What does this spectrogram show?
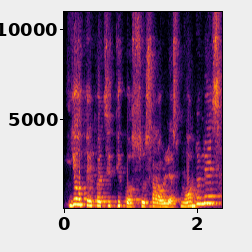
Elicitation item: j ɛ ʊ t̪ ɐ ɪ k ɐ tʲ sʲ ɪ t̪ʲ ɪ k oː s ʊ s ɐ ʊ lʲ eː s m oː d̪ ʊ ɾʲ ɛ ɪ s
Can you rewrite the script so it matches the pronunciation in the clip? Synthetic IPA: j ɛ ʊ t̪ ɐ ɪ p ɐ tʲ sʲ ɪ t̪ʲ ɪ k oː s ʊ s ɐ ʊ lʲ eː s m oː d̪ ʊ lʲ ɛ ɪ s

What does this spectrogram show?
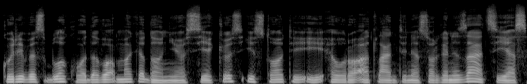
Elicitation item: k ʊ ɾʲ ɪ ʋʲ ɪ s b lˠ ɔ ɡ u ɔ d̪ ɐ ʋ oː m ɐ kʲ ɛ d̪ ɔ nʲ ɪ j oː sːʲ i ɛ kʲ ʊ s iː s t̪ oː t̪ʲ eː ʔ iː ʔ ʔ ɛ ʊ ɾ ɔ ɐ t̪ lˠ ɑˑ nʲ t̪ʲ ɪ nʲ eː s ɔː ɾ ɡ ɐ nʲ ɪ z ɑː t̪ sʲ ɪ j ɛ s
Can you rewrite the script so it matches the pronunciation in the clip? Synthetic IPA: k ʊ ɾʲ ɪ ʋʲ ɪ s b lˠ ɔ k u ɔ d̪ ɐ ʋ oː m ɐ kʲ ɛ d̪ ɔ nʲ ɪ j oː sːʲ i ɛ kʲ ʊ s iː s t̪ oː t̪ʲ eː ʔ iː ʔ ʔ ɛ ʊ ɾ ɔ ɐ t̪ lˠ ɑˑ nʲ t̪ʲ ɪ nʲ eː s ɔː ɾ ɡ ɐ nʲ ɪ z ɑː t̪ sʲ ɪ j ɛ s

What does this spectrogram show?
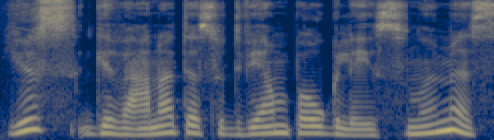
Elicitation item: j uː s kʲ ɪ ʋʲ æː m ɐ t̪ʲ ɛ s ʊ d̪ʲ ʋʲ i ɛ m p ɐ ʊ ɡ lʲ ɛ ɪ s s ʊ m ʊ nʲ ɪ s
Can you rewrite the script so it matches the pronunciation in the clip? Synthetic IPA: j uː s ɡʲ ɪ ʋʲ æː n ɐ t̪ʲ ɛ s ʊ d̪ʲ ʋʲ i ɛ m p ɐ ʊ ɡ lʲ ɛ ɪ s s ʊ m ʊ mʲ ɪ s

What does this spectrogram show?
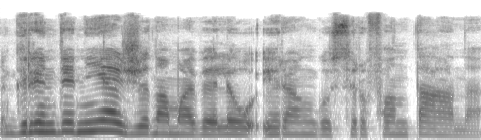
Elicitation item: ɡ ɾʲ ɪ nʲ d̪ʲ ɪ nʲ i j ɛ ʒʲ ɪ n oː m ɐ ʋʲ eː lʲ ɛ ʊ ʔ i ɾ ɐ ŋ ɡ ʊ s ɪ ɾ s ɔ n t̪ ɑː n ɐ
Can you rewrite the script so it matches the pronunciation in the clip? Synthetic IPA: ɡ ɾʲ ɪ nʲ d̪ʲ ɪ nʲ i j ɛ ʒʲ ɪ n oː m ɐ ʋʲ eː lʲ ɛ ʊ ʔ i ɾ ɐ ŋ ɡ ʊ s ɪ ɾ f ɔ n t̪ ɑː n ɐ

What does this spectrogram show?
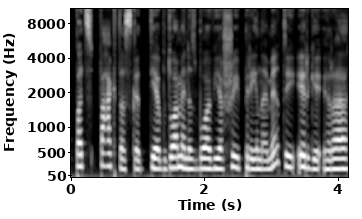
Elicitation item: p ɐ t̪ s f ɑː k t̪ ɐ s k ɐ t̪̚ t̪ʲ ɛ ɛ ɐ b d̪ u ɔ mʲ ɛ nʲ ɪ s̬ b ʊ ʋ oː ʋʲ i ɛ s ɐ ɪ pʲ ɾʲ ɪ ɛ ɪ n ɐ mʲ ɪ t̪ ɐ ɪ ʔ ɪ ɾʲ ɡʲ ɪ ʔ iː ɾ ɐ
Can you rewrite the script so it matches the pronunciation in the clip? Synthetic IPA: p ɐ t̪ s f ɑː k t̪ ɐ s k ɐ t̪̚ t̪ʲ i ɛ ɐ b d̪ u ɔ mʲ ɛ nʲ ɪ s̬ b ʊ ʋ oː ʋʲ i ɛ ʃ ɐ ɪ pʲ ɾʲ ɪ ɛ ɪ n ɐ mʲ ɪ t̪ ɐ ɪ ʔ ɪ ɾʲ ɡʲ ɪ ʔ iː ɾ ɐ

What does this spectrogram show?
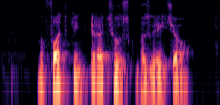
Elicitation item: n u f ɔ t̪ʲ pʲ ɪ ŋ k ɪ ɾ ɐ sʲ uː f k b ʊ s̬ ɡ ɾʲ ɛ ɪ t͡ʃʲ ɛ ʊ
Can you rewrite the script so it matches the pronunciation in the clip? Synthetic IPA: n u f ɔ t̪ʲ kʲ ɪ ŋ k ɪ ɾ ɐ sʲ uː s k b ʊ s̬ ɡ ɾʲ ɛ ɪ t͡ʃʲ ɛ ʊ

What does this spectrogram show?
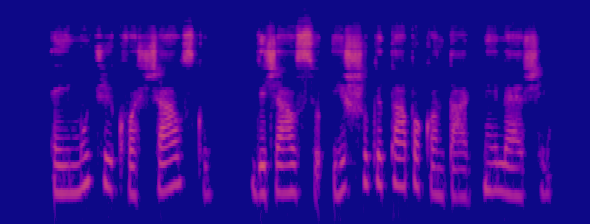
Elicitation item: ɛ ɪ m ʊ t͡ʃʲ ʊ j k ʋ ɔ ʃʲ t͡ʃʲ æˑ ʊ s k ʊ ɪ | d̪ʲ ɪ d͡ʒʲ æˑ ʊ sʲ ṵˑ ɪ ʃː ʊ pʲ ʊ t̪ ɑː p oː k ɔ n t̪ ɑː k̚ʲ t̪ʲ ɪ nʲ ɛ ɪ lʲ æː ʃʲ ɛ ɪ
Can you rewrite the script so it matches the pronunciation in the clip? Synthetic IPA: ɛ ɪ m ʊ t͡ʃʲ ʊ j k ʋ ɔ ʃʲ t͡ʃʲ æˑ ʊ s k ʊ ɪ | d̪ʲ ɪ d͡ʒʲ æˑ ʊ sʲ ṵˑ ɪ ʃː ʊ kʲ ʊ t̪ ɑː p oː k ɔ n t̪ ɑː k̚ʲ t̪ʲ ɪ nʲ ɛ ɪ lʲ æː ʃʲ ɛ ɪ

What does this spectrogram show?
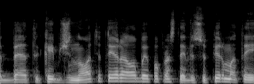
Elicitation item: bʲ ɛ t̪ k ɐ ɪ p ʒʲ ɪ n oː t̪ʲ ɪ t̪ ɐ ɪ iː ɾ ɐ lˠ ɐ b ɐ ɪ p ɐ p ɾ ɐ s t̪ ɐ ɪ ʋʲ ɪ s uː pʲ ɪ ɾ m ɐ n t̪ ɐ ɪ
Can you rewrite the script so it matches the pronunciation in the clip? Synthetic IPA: bʲ ɛ t̪ k ɐ ɪ p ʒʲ ɪ n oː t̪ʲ ɪ t̪ ɐ ɪ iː ɾ ɐ lˠ ɐ b ɐ ɪ p ɐ p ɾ ɐ s t̪ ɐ ɪ ʋʲ ɪ s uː pʲ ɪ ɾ m ɐ t̪ ɐ ɪ

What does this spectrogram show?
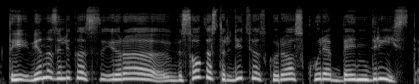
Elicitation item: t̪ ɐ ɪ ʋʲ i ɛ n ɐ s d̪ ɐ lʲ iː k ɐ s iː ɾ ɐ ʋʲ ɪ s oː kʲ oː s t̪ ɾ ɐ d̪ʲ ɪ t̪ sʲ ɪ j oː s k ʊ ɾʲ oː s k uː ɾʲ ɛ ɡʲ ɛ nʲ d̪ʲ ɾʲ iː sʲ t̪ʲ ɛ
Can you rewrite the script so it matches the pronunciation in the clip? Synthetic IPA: t̪ ɐ ɪ ʋʲ i ɛ n ɐ s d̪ ɐ lʲ iː k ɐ s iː ɾ ɐ ʋʲ ɪ s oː kʲ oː s t̪ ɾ ɐ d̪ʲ ɪ t̪ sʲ ɪ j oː s k ʊ ɾʲ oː s k uː ɾʲ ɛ bʲ ɛ nʲ d̪ʲ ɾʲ iː sʲ t̪ʲ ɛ

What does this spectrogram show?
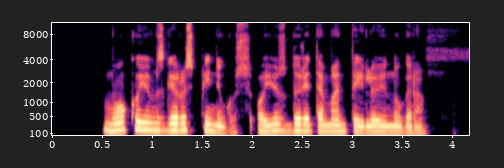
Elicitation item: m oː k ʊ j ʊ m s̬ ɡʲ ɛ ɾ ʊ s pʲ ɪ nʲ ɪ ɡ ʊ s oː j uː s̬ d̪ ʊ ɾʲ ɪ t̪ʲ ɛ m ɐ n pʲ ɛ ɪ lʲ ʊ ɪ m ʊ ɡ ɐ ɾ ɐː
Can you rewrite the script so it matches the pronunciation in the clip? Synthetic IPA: m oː k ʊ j ʊ m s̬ ɡʲ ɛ ɾ ʊ s pʲ ɪ nʲ ɪ ɡ ʊ s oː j uː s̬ d̪ ʊ ɾʲ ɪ t̪ʲ ɛ m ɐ n pʲ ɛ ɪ lʲ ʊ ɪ n ʊ ɡ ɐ ɾ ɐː

